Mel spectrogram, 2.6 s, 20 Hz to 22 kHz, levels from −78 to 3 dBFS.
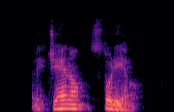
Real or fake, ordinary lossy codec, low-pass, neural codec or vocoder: fake; MP3, 96 kbps; 10.8 kHz; codec, 24 kHz, 0.9 kbps, WavTokenizer, medium speech release version 1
